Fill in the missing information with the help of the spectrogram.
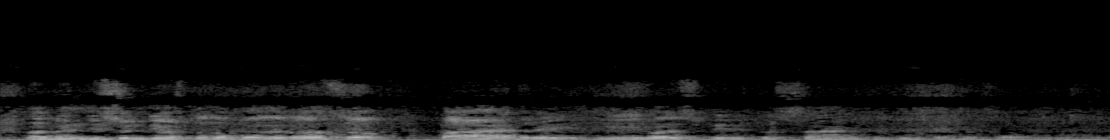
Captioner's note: priest speaking in foreign language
